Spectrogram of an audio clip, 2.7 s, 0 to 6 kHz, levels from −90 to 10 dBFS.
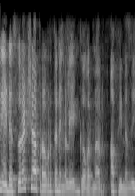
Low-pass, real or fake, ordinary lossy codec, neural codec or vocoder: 5.4 kHz; fake; none; vocoder, 44.1 kHz, 128 mel bands, Pupu-Vocoder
